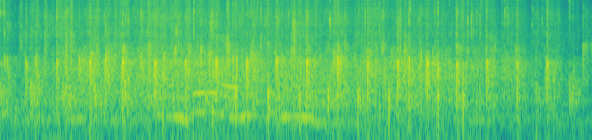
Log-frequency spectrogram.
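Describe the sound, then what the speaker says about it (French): An audience at a regional conference applauds, dense steady clapping filling the room throughout, with a voice briefly talking over it. "je vous propose de les applaudir"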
